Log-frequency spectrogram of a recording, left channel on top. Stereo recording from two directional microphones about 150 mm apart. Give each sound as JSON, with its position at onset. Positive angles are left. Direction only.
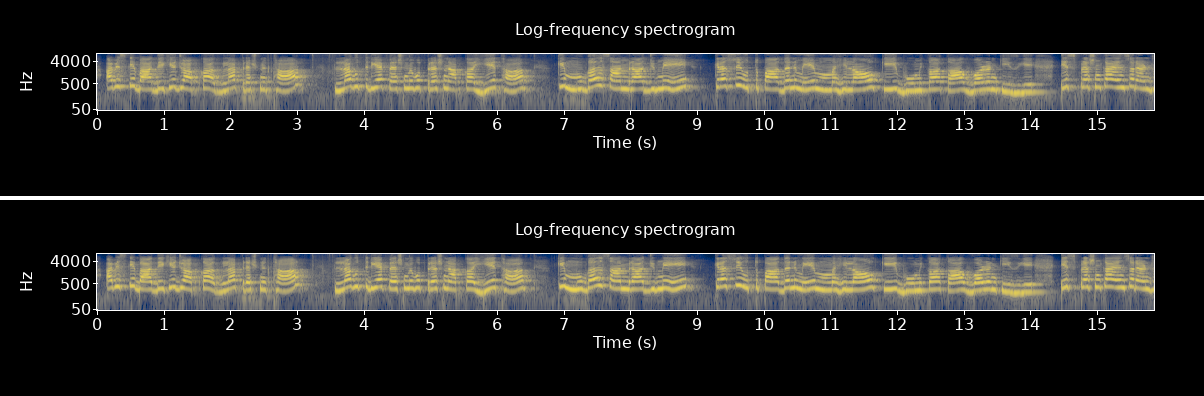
{"t": 0.1, "sound": "a woman's voice", "side_deg": -30}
